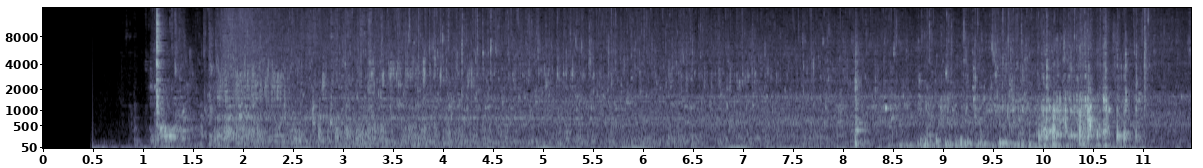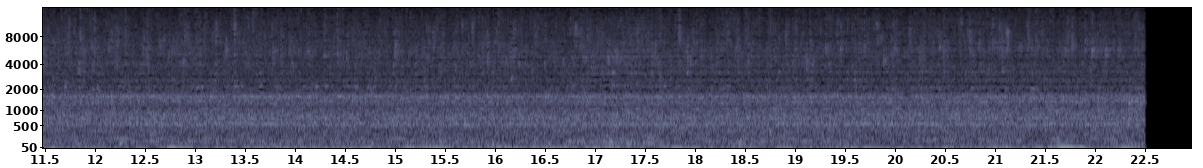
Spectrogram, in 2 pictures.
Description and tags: toilet flush
flush, toilet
